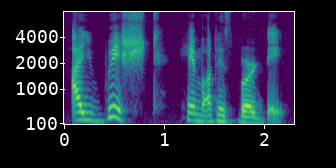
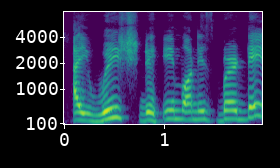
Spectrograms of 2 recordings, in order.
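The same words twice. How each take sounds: First: The verb ends with a clear T sound. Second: The verb does not end with a T sound. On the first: The speaker calls it right. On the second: The speaker calls it wrong. "Again, it's not wished"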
